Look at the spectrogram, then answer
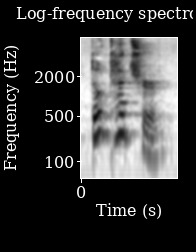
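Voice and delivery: high, urgent command; stern order. A narrator's reading. Uncle stops the boy nearing the captive, ordering. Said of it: "Uncle Victor ordered him".

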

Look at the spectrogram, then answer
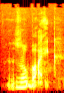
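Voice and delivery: hushed whisper; boy whispering at the empty chair; whispered letdown. Retold or imitated. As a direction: breathe it out in quiet disappointment.

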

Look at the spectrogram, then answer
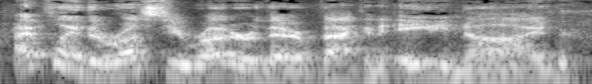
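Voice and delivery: excited. Real, not acted. Excited aside, laughing.

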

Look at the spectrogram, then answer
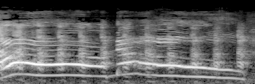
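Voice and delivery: loud, high drawn-out wail; mock horror. Told that she farts in her sleep, mock horror. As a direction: cry out in exaggerated dismay.

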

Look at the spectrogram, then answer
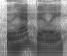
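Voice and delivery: ordinary talk, nothing marked

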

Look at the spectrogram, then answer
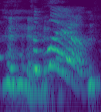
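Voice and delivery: laughing explosion noise, loud; spoken sound effects. Pretend. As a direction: shout a cartoon boom.

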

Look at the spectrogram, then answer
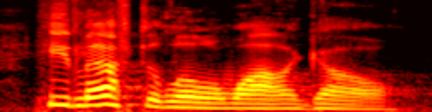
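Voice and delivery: ordinary delivery

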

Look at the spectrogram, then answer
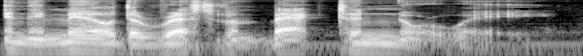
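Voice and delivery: slow, booming trailer announcer; horror trailer voice. Acted. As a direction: boom it like a movie trailer. Parody movie trailer over music.

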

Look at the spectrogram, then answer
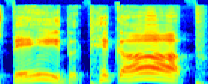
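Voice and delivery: demanding call. Retold or imitated. Girlfriend calling the fake number, drawn-out demand. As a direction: stretch it out, pestering. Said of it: "and she goes".

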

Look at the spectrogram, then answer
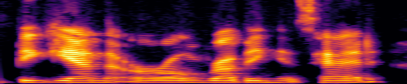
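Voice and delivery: plain reading voice

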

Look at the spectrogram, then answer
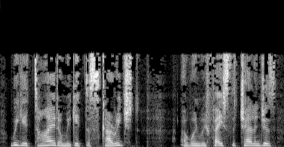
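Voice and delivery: ordinary delivery

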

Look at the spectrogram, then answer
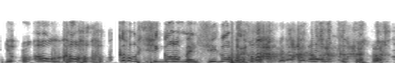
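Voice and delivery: high, laughing exclamations; flustered laughing gasps; laughing shock. Real, not acted. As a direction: caught out and cracking up. Caught out, laughing.

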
